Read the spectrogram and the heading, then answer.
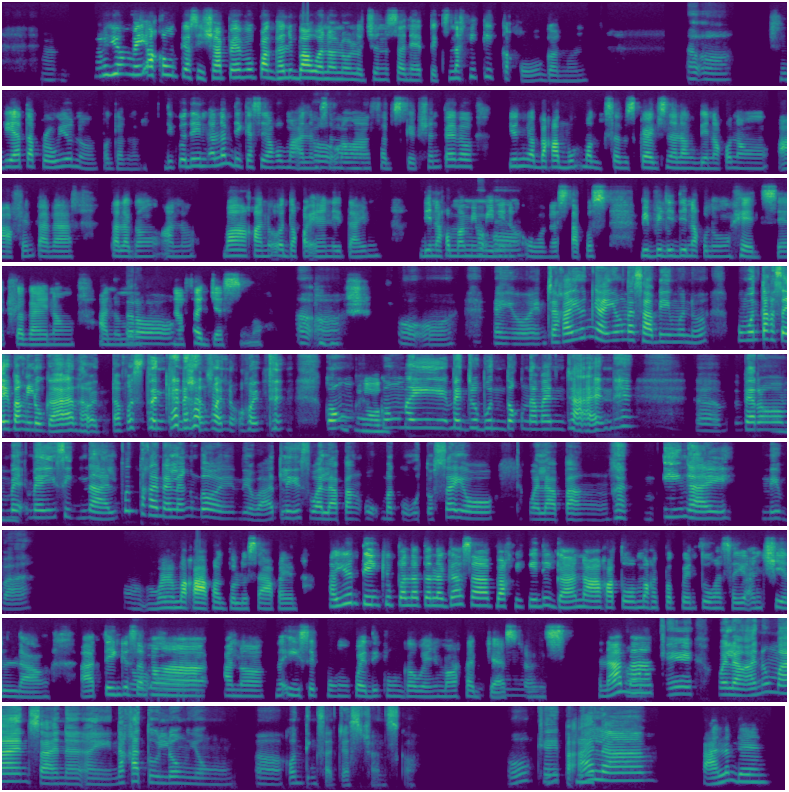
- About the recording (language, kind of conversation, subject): Filipino, advice, Paano ko maiiwasan ang mga nakakainis na sagabal habang nagpapahinga?
- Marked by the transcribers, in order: other background noise; chuckle; "at" said as "hot"; laughing while speaking: "tapos dun ka nalang manood"; unintelligible speech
